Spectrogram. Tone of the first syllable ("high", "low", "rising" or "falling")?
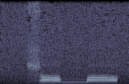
low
